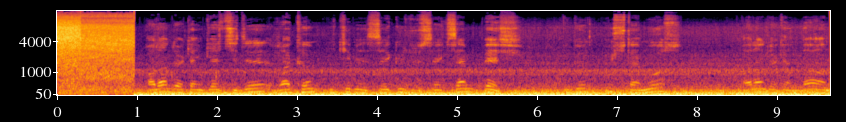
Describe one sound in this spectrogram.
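A car hums steadily along a road.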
